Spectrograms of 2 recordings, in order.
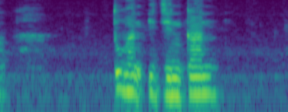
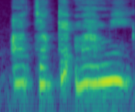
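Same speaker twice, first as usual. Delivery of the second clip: quoting mom; 7 semitones higher, 3 dB louder than usual. Retold or imitated.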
